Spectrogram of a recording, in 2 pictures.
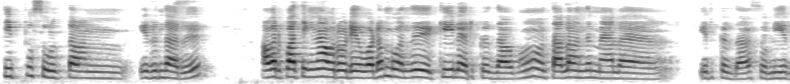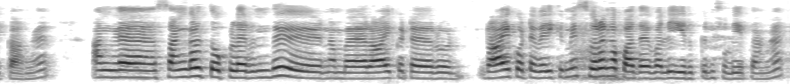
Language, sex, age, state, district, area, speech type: Tamil, female, 30-45, Tamil Nadu, Krishnagiri, rural, spontaneous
